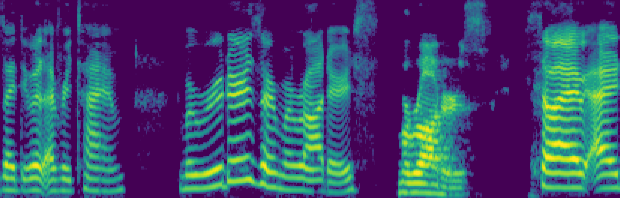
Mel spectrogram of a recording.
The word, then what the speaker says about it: Marauders: Elwood says, I'm forever calling the Marauders. Marauders? It's Marauders, huh? I say it wrong every time.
